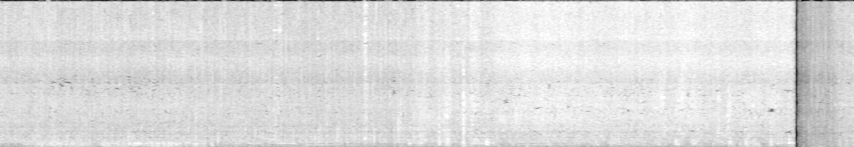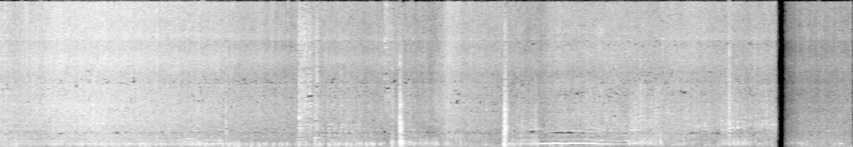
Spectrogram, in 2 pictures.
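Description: Spiced masala sizzling as it fries in a hot kadai. After a cut about ten seconds in, water poured into the hot pan hisses loudly, then fades to a quieter bubbling, with a few sharp clicks and a short pitched sound near the end.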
